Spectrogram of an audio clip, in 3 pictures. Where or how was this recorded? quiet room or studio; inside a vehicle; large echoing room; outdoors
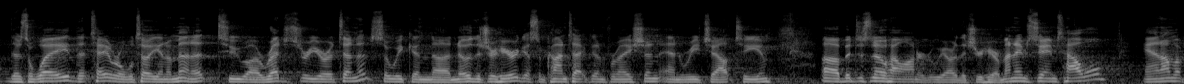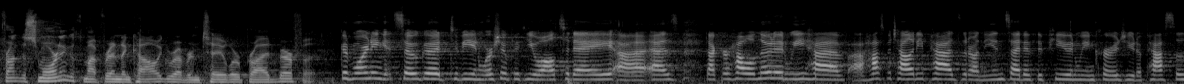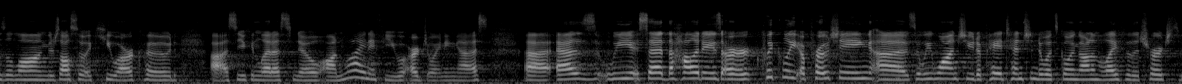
large echoing room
